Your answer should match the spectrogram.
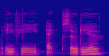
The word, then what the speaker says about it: EVXodio: Hello guys, it's Elliot here from EVXodio. That's how you pronounce it if you're wondering.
